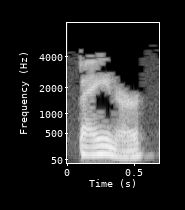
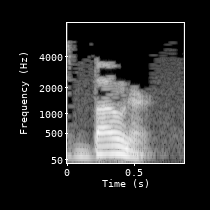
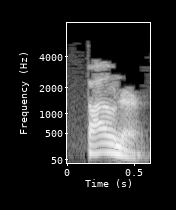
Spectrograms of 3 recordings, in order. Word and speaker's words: Boehner: You know, it's not Boehner. It's Boner. It's Boner. Yeah, Boner. Anyway, it's like the Boer Wars, B-O-E-R, you know, Boer Wars, Boehm, B-O-E-H-M.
